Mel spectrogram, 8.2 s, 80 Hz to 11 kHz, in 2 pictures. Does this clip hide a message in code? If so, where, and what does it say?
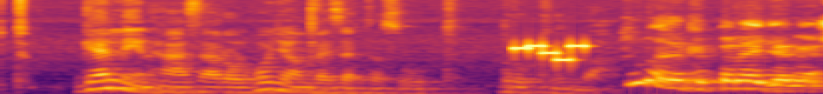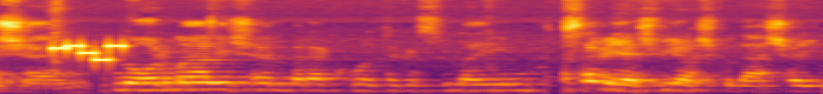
Yes: five-tone selective call (ZVEI) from 2.6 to 4.7 s, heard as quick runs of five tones, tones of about 70 ms. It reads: 90740 90740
